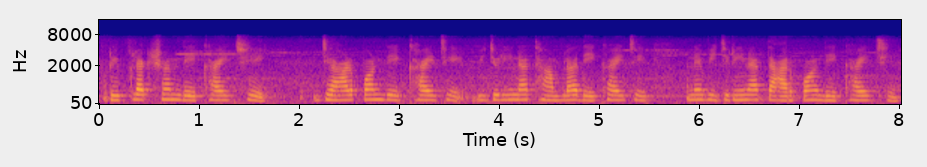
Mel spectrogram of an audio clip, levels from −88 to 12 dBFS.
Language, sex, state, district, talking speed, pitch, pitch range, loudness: Gujarati, female, Gujarat, Gandhinagar, 125 wpm, 200 Hz, 195-215 Hz, -19 LUFS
